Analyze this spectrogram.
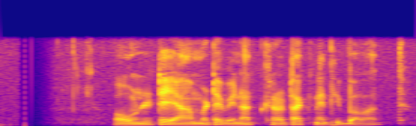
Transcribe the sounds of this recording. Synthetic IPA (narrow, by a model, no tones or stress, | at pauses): ʋawnəʈəjaːməʈəʋenat̪kɾəʈaknæt̪ibaʋa̰t̪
